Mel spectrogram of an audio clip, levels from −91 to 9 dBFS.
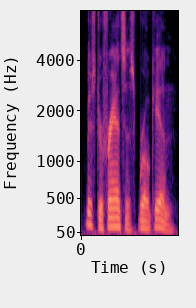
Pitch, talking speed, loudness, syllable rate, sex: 100 Hz, 165 wpm, -18 LUFS, 4.8 syllables/s, male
